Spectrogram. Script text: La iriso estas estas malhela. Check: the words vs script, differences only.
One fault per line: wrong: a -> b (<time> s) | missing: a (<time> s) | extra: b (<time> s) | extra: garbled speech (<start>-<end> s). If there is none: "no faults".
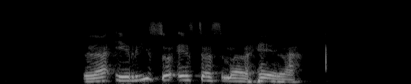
missing: estas (2.2 s)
